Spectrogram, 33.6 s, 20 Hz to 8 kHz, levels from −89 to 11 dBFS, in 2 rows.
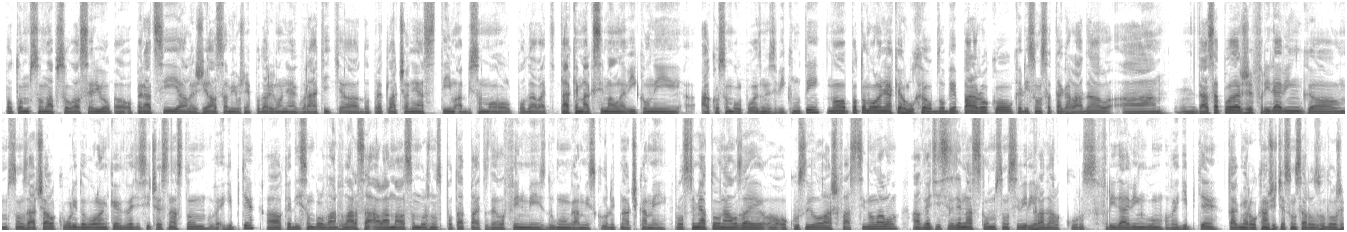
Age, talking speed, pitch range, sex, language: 30-49, 170 wpm, 110-125 Hz, male, Slovak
